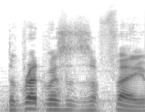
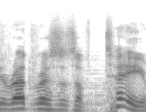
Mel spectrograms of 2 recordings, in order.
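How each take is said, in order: First: The last word begins with an F sound. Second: The last word begins with a T sound. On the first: The speaker calls it wrong. "I think I say Faye too much" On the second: The speaker calls it right. "I should perhaps say the Red Wizards of Tay"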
